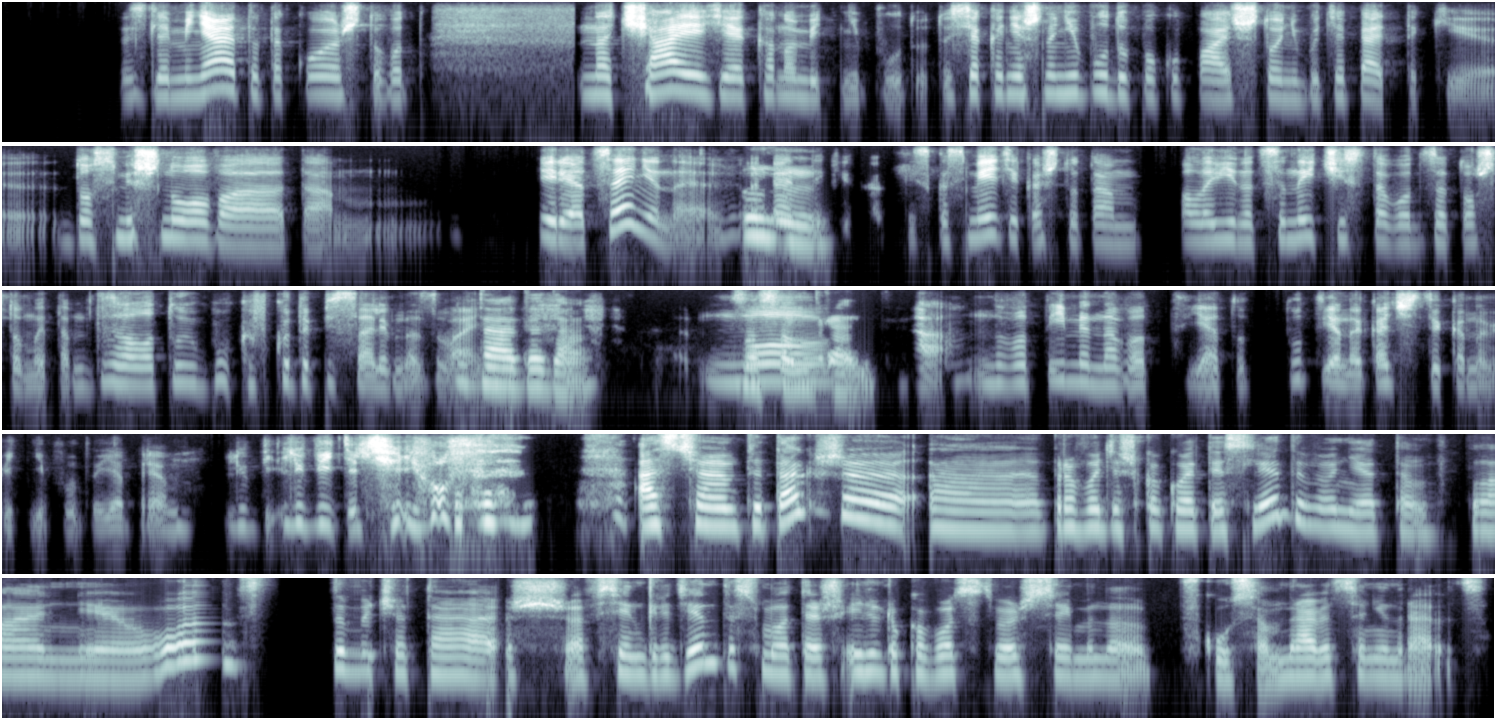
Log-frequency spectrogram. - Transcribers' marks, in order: tapping; other background noise; laughing while speaking: "чаёв"; chuckle
- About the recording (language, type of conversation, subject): Russian, podcast, Как вы выбираете вещи при ограниченном бюджете?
